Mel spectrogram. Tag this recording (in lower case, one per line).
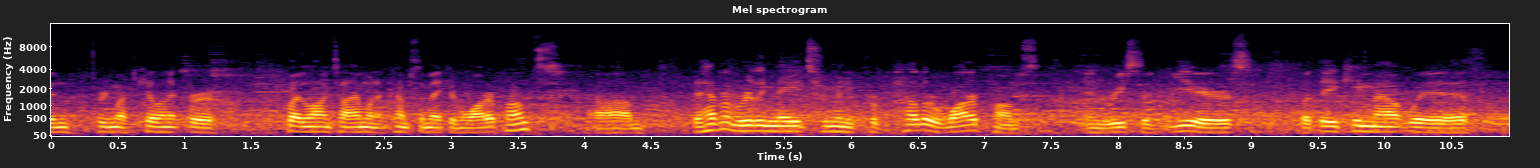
speech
